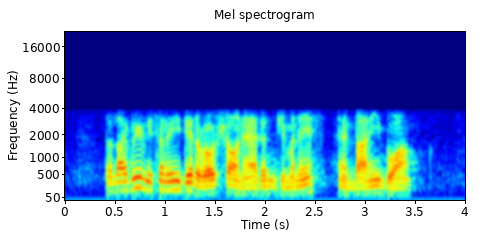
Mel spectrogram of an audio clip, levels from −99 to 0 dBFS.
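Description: From the first moment the speech sounds boxed-in, buzzy and synthetic, with nothing above 3.5 kHz and the low end thinned below about 300 Hz. This is the AMR narrowband mobile codec, heavily damaged here. The voice is rebuilt from a vocal-tract model excited by only a few pulses per short subframe, and the coarseness of that rebuild points to one of the low AMR-NB modes, around 6.7 kbps. The telephone band limits the range.

From 0.41 s to 3.54 s the whole sound swells steadily, with the voice and the background rising together by about 8 dB over roughly three seconds. This is automatic gain rising. The gain control judged the incoming level too quiet and slowly increased its amplification. Because it scales everything at once, there is no change in balance, only a gradual, even climb in loudness.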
